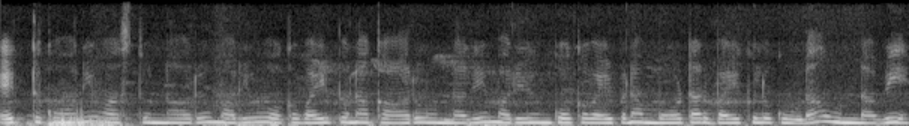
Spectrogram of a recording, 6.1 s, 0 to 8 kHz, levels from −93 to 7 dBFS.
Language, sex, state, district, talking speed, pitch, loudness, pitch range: Telugu, female, Andhra Pradesh, Krishna, 130 wpm, 255 Hz, -19 LUFS, 245-265 Hz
